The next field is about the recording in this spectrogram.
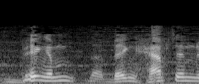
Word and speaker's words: Binghamton: And we're about to go to Binghamton, New York.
